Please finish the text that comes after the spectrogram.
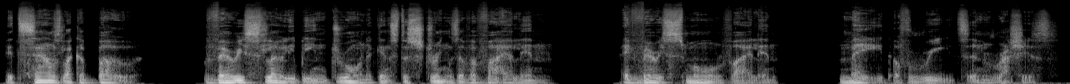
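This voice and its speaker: An actor voicing a disembodied male inner sense of perception in a game, speaking in a hushed, measured, quietly descriptive way in the second person. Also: rumbling low, fairly even intonation, slightly rough, dry recording, clean studio sound, heavily acted. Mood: hushed observant.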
